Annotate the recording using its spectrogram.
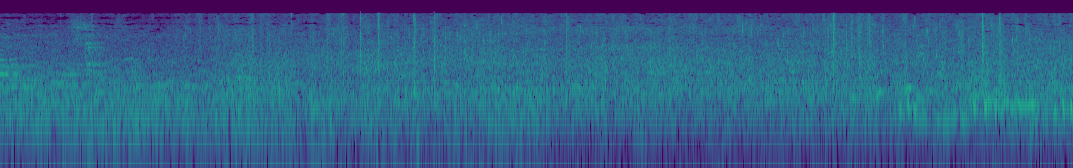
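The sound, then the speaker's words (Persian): Pigeons coo amid a busy open-air crowd of pilgrims in the courtyard of the Imam Reza shrine in Mashhad, Iran, their soft calls blending into a steady wash of murmuring voices and footsteps, moderately loud and continuous throughout. “چرا ببین کبوتره از آدم ها نمی ترسن؟”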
